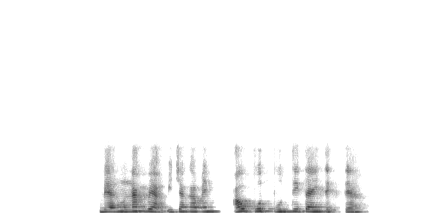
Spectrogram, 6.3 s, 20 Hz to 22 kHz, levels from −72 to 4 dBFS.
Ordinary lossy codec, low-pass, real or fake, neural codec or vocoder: Opus, 32 kbps; 7.2 kHz; fake; codec, 24 kHz, 1.2 kbps, DualCodec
